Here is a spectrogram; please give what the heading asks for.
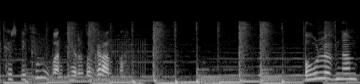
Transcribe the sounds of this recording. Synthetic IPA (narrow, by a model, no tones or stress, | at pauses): kʰascɪθuːvanhɛːɾʏðt̪awkɾat̪ːa | oːwlœvnam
